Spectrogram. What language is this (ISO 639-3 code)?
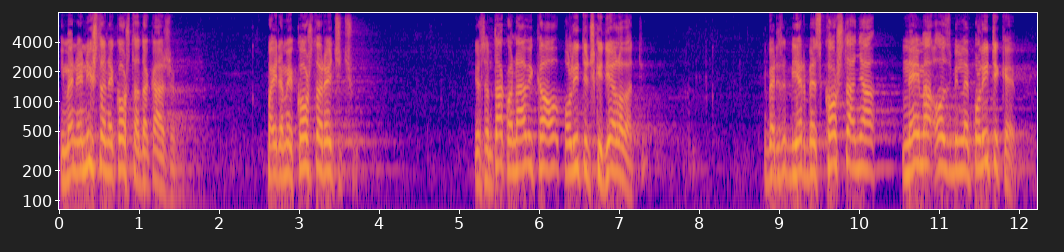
hrv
